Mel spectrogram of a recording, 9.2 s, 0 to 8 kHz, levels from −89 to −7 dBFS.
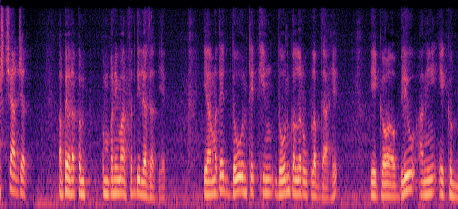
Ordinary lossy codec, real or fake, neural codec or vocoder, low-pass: none; fake; codec, 16 kHz in and 24 kHz out, 0.6 kbps, FocalCodec, streaming, 4096 codes; 7.2 kHz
